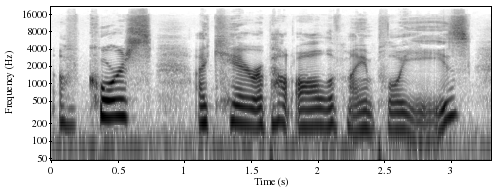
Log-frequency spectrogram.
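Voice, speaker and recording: A woman in an ASMR roleplay voicing a stubborn young woman boss, stern yet caring, speaking softly and intimately into a close microphone. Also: fairly low pitch, very animated, slow pace, exaggerated voice. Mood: tender, worried.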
